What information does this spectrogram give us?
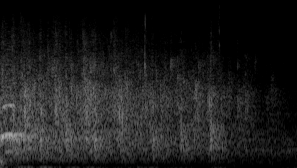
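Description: A church audience in Bulgaria applauds during a sermon, a steady wash of many hands clapping that gradually fades toward the end.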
